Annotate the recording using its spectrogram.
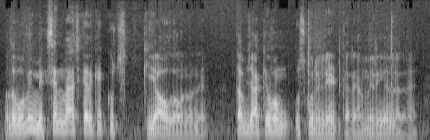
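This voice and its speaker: A man speaking as an interview guest, talking in an animated, casual way and dropping English phrases into his speech. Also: mid-range voice, brisk, lo-fi sound. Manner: animated, mixes English into speech, many fillers. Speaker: interview guest, actor and creator.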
